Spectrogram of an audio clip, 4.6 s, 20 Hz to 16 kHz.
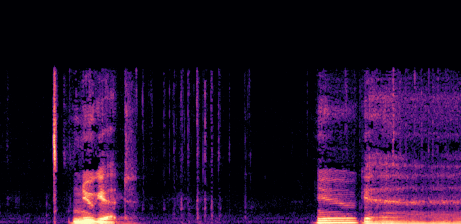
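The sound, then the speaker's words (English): Computer keyboard typing during an on-stage talk: a brief run of light, quick key clicks sits between two longer stretches of loud voiced sound, which largely cover the typing. “I can't type on stage. NuGet. I type like 100 words a minute, but 90 of them are errors.”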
